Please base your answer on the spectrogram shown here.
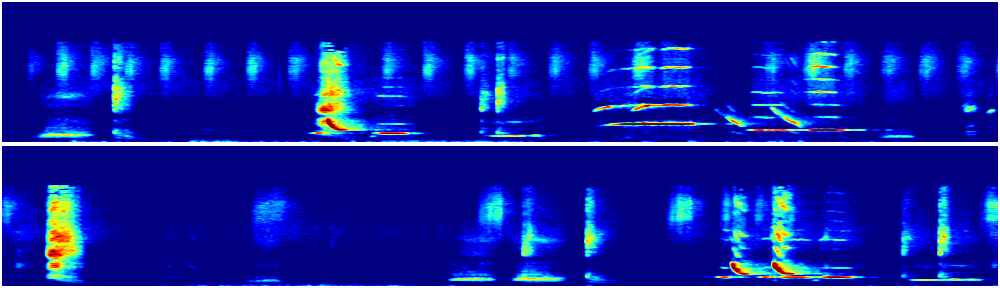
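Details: New Zealand bellbirds singing against each other at Gore Bay, New Zealand: clear bell-like notes, liquid whistles and sharp clicks in short phrases, one bird answering another, with low rumbling wind or surf beneath.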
